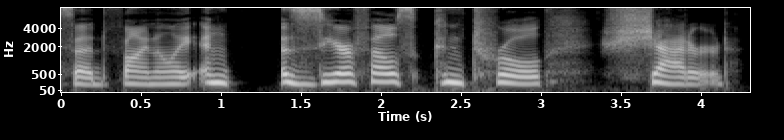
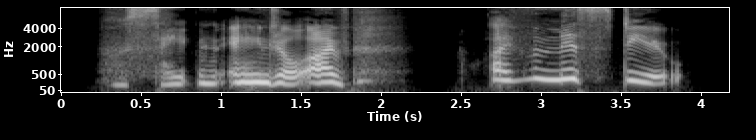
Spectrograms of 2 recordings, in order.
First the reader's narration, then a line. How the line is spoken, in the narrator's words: gasped Aziraphale like it was a horrid confession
